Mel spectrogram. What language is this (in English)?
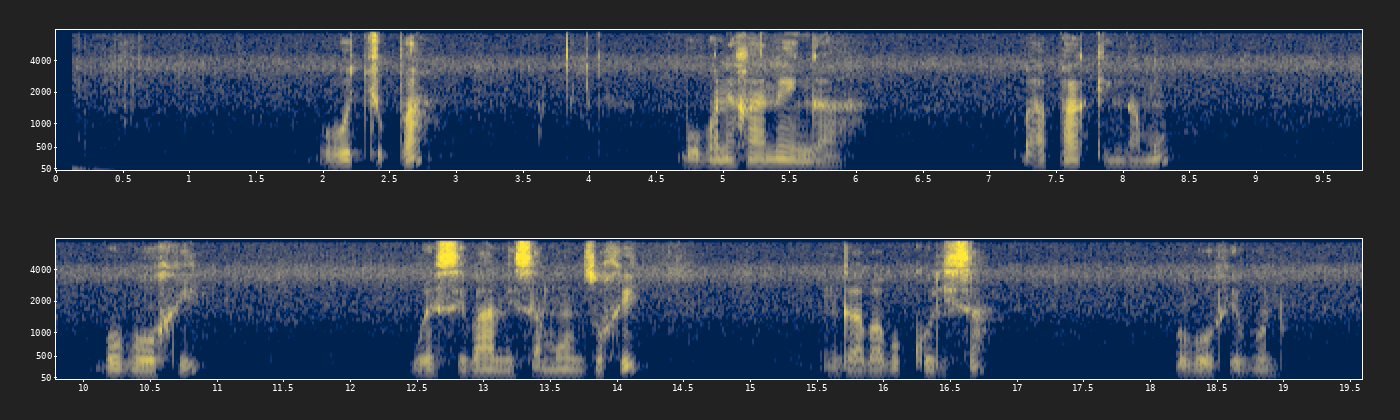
Masaaba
